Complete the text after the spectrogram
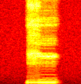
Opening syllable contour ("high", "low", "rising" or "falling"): low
